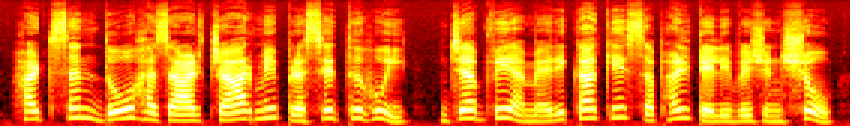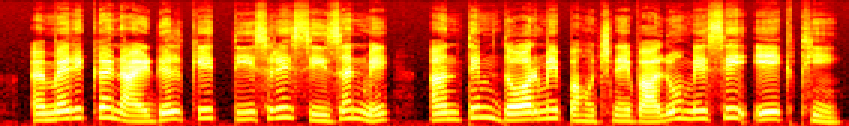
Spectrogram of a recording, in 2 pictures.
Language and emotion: Hindi, neutral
